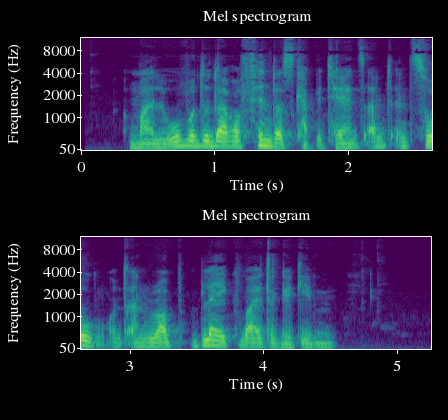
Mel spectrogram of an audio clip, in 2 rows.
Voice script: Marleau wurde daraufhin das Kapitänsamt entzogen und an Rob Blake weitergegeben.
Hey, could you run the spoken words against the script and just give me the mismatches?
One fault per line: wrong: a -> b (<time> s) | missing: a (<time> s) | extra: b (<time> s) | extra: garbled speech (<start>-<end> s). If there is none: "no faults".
no faults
